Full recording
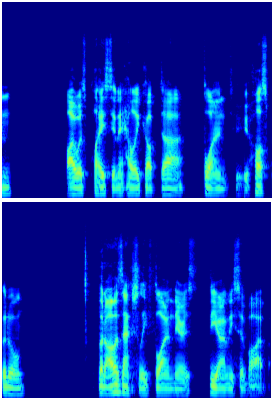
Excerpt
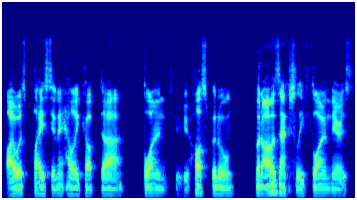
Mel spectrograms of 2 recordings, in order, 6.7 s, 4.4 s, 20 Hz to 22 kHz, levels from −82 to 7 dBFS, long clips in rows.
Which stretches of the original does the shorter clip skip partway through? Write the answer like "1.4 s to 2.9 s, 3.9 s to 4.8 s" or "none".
3.7 s to 4.4 s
